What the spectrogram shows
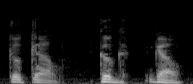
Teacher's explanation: the d sound at the end of good is becoming like the g sound at the start of girl. It doesn't actually disappear, it actually sounds like a g. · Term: assimilation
